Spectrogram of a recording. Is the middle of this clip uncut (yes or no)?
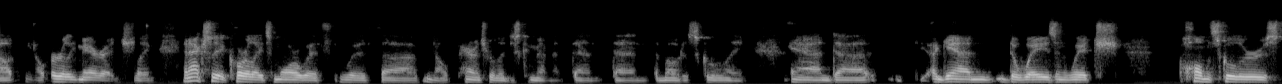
no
